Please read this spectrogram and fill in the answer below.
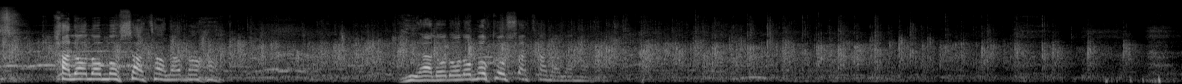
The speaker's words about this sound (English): Oh, clap your hands and rise to your feet and shout unto God.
